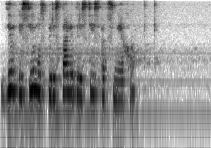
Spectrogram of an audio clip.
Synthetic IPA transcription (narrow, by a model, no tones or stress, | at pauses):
d̪ʲilɪsʲimʊspʲɪɾʲɪst̪alʲɪt̪ɾʲɪsʲtʲisʲɐt̪smʲexə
